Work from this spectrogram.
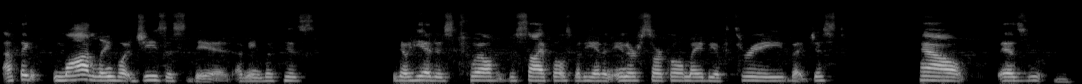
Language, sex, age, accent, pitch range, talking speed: English, female, 60-79, American, 170-195 Hz, 165 wpm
